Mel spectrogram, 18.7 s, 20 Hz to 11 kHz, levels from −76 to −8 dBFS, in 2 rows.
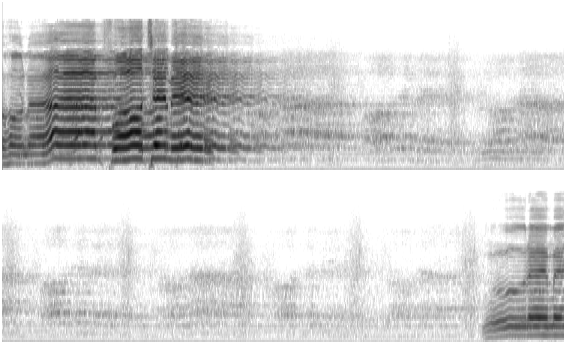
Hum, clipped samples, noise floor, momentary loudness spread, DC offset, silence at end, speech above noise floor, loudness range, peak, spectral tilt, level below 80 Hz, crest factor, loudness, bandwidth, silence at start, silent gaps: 50 Hz at -65 dBFS; under 0.1%; -55 dBFS; 27 LU; under 0.1%; 0 s; 39 dB; 26 LU; 0 dBFS; -1.5 dB/octave; -66 dBFS; 22 dB; -16 LUFS; 8 kHz; 0 s; none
